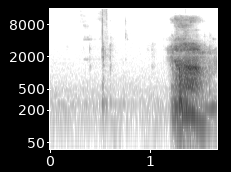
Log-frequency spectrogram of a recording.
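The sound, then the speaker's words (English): Ice crunching as it is chewed out of a cup: a couple of faint small clicks, then a loud, harsh, gritty crunch that holds for about half a second. “So, I keep chewing ice out of my cup, which is a bad thing to do while you're recording me.”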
